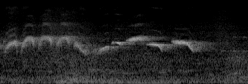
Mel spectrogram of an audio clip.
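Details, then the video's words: Morning song of a Chinese hwamei beating its wings: one continuous, clear whistled phrase that wavers high, dips, then climbs again in slurred, rolling notes over a quiet background. "Hoạ mi đập cánh chào buổi sáng"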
